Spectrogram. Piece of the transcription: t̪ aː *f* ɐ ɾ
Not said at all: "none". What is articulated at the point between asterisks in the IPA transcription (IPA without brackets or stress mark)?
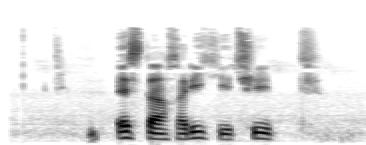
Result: x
